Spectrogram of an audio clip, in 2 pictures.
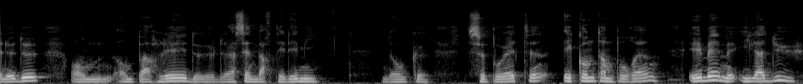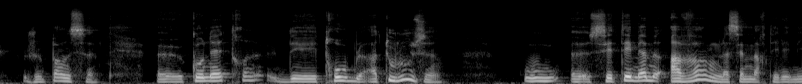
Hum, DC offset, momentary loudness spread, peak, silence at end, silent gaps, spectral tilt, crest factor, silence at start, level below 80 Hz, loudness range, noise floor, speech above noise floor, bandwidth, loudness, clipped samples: none; under 0.1%; 13 LU; -6 dBFS; 0 s; none; -6.5 dB/octave; 18 dB; 0 s; -56 dBFS; 3 LU; -55 dBFS; 32 dB; 13.5 kHz; -24 LUFS; under 0.1%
